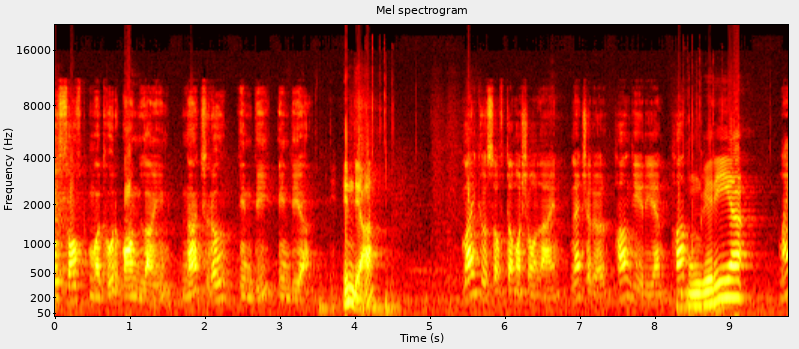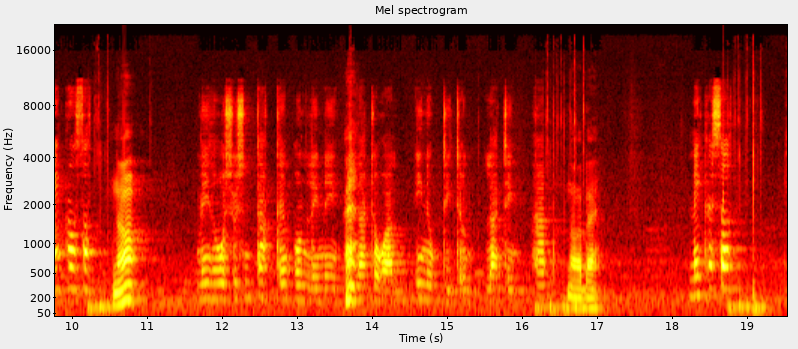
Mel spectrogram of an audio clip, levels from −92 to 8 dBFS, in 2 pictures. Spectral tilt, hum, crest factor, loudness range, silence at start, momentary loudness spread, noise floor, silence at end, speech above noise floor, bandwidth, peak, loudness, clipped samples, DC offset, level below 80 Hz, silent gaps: -4.5 dB/octave; none; 16 dB; 7 LU; 0 s; 17 LU; -43 dBFS; 0.25 s; 28 dB; 19 kHz; 0 dBFS; -15 LUFS; 0.3%; under 0.1%; -44 dBFS; none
